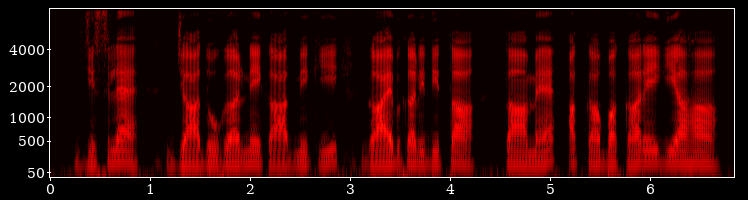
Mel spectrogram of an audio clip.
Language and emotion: Dogri, surprised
